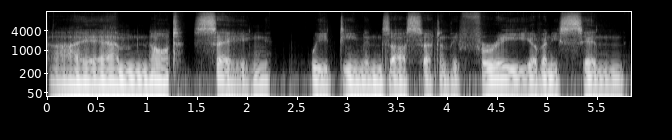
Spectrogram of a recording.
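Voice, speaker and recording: A man playing a noble, weary, peace-seeking demon emperor in a fantasy audio roleplay, speaking in a formal, measured way. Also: low-pitched, darkish tone. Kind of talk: fantasy audio roleplay, spoken softly to one listener.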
